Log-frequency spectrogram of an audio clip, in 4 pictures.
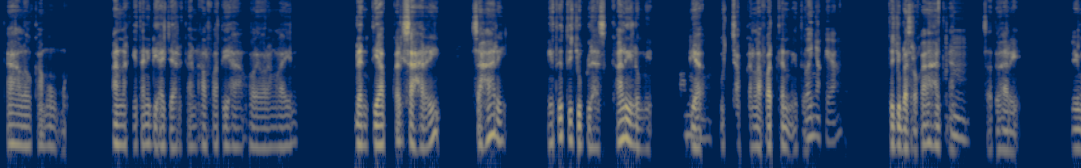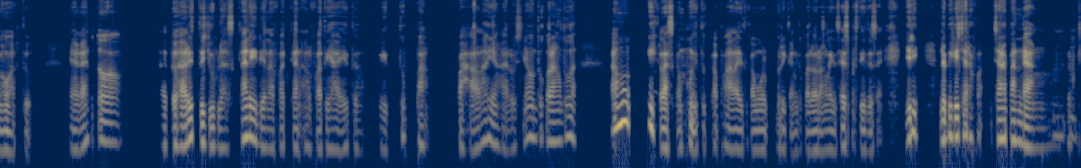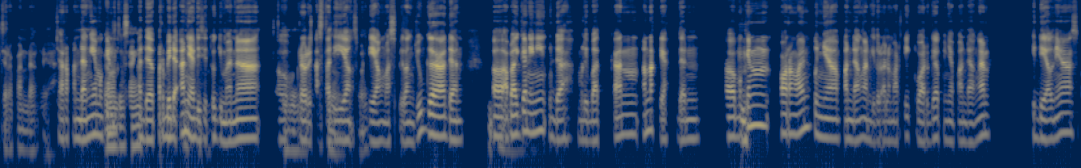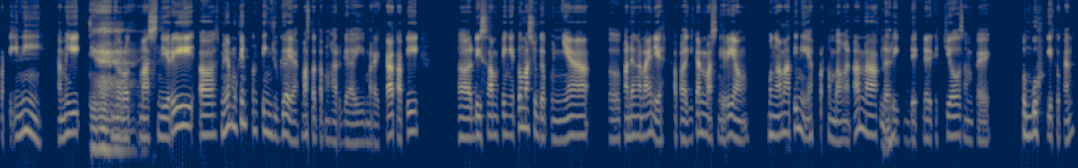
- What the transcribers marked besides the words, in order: other background noise; tapping
- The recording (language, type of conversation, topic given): Indonesian, podcast, Menurutmu, kapan kita perlu menetapkan batasan dengan keluarga?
